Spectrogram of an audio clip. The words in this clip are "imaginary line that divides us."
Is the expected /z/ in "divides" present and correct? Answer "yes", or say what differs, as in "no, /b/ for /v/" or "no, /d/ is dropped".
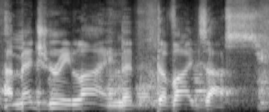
yes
